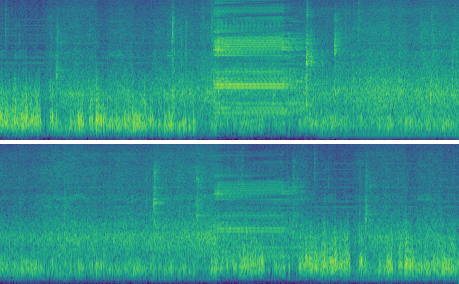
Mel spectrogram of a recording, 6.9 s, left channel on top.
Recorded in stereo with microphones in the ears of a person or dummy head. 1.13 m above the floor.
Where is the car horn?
35° left (ahead or behind); by 4.9 s 40° left (ahead or behind).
